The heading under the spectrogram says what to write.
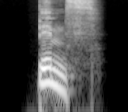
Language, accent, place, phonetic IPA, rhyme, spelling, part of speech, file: German, Germany, Berlin, [bɪms], -ɪms, Bims, noun, De-Bims.ogg
- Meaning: pumice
